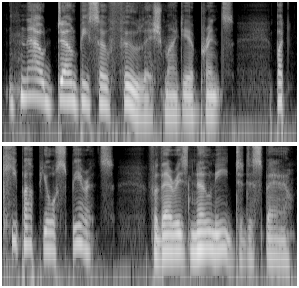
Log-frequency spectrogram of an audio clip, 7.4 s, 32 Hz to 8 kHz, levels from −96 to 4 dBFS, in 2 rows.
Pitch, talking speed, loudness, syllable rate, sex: 125 Hz, 160 wpm, -21 LUFS, 4.2 syllables/s, male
